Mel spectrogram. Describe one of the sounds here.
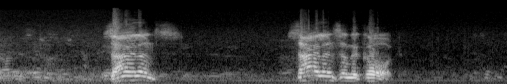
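A man speaks up loudly.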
